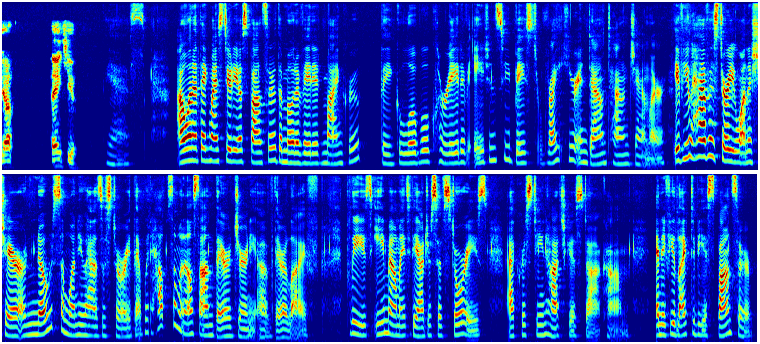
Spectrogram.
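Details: Adult woman, interview host; normal speech.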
